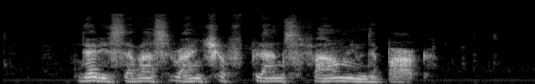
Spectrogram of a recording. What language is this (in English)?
English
